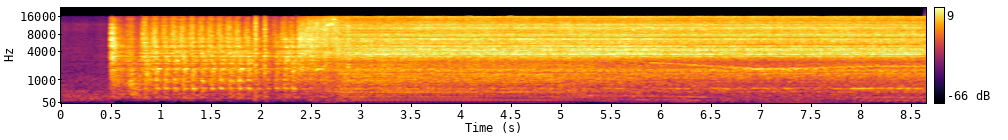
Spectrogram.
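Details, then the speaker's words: 1991 Chevy Cavalier 3.1 L with group-fired injectors, no start from one shorted injector: with that injector unplugged it cranks quickly, catches within two seconds and settles into a steady, even run. "start as you can see the car runs one sorted injector keeping the whole car from starting"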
